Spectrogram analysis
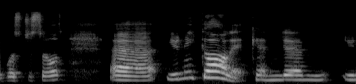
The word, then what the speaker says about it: Worcestershire: need red wine vinegar, you need Worcester sauce, or as you say in America, Worcestershire sauce, but it's really Worcester sauce.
